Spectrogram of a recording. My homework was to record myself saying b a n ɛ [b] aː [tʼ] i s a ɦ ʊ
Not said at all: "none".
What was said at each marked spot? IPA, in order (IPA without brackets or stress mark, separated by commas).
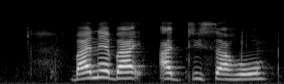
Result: b, tʼ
